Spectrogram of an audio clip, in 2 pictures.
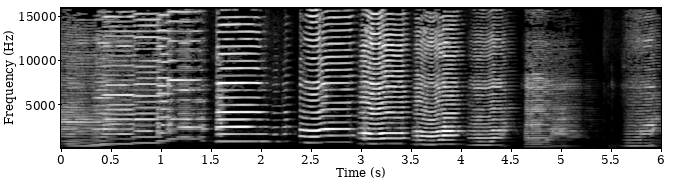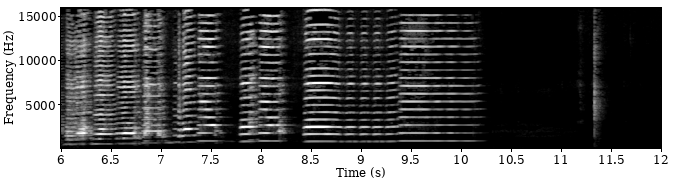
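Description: A brand-new Hohner Special 20 ten-hole diatonic harmonica played in a gentle warm-up run of notes, a few of them sliding in pitch, stopping about two seconds before the end: a first easy play to loosen up the new reeds.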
